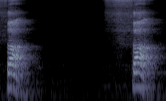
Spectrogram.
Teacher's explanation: सा का मखर जबान की नोक और ऊपर के दांतों के अंदरूनी किनारा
